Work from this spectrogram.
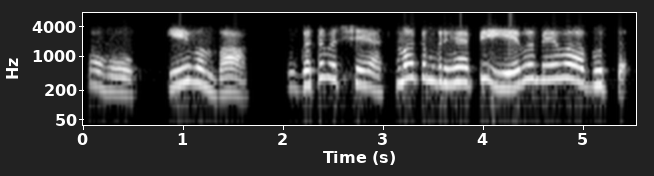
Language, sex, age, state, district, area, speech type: Sanskrit, female, 45-60, Karnataka, Bangalore Urban, urban, conversation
